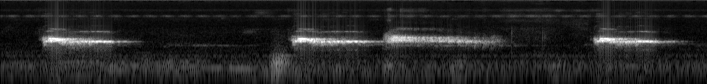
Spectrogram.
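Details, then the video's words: Zebra dove cooing used to build another dove's confidence: four soft, rolling, purring coos over about nine seconds, each starting loud and trailing off, with a quiet thump between the first two. "suara BESAR mengasah mental burung perkutut"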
